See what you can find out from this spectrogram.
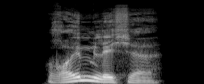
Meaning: inflection of räumlich: 1. strong/mixed nominative/accusative feminine singular 2. strong nominative/accusative plural 3. weak nominative all-gender singular
- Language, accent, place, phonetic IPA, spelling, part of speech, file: German, Germany, Berlin, [ˈʁɔɪ̯mlɪçə], räumliche, adjective, De-räumliche.ogg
